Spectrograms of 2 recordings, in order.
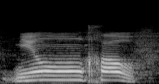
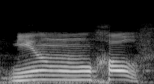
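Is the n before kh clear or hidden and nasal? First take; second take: hidden; hidden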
